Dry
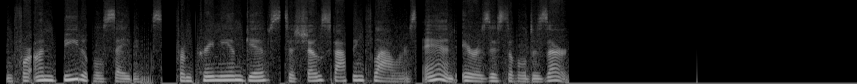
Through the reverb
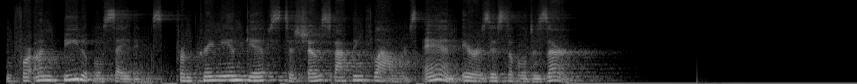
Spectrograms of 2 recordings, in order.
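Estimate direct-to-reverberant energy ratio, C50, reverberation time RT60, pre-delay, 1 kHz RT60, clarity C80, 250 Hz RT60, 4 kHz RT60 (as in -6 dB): 6.5 dB, 8.5 dB, 1.5 s, 7 ms, 1.5 s, 10.0 dB, 1.5 s, 1.2 s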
